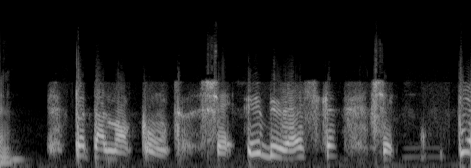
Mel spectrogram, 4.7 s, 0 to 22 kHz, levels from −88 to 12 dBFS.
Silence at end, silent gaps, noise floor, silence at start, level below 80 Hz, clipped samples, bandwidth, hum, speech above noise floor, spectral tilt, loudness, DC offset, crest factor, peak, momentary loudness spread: 0 s; none; -45 dBFS; 0 s; -58 dBFS; under 0.1%; 9 kHz; none; 21 dB; -5.5 dB/octave; -24 LUFS; under 0.1%; 16 dB; -8 dBFS; 13 LU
